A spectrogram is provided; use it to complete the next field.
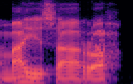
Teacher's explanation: maisarohnya waqaf tak marbutoh kasroh tanwin dibaca hak sukun. Dibaca maisaroh, dibaca pendek tidak ada tanda panjangnya.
